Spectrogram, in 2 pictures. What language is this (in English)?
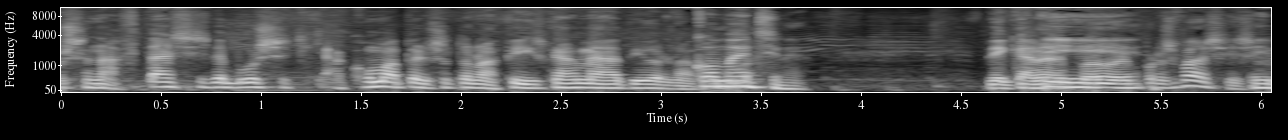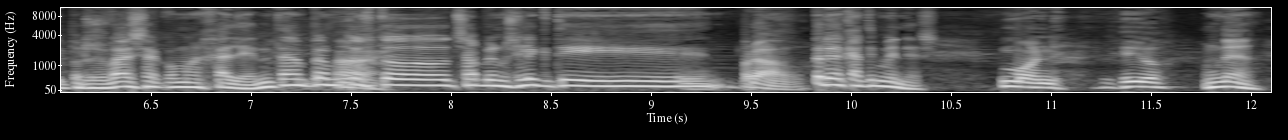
Greek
